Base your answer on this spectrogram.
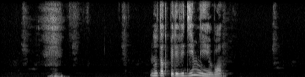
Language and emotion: Russian, neutral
